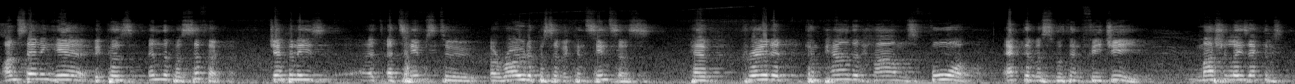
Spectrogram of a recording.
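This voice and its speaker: A man's voice: sits high, measured pace, darkish tone. A man speaking as an activist at a protest rally. He is earnest, grows more intense as he goes, and restarts his phrases. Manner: earnest, builds to raised intensity, repeats words when restarting. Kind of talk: rally speech. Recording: echoey, distant, faint background noise.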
